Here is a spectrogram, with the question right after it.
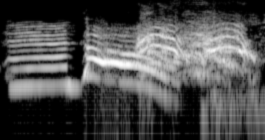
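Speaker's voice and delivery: loud, drawn-out starting call; shouted start command. Real, not acted. Coach sends kids into partner drill, shouting the start. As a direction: launch the whole class into the drill.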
